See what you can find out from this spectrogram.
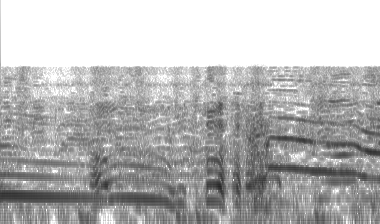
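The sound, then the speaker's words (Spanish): A human voice imitates a wolf howl with a long, steady tone that slowly sinks in pitch, then breaks into shorter, wavering vocal sounds. “Un aullido mejor. ¿Cómo es el aullido?”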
